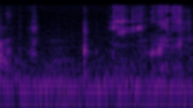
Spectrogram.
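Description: Small scissors cutting through inked cardstock: one sharp click about a second in, then faint crisp snips near the end.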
